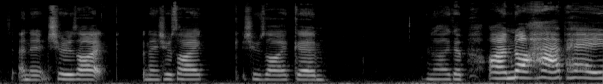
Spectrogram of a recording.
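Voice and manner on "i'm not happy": put-on scream, higher. Retelling a phone call from an angry woman: imitating someone screaming. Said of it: "She was screaming at me down the phone".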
